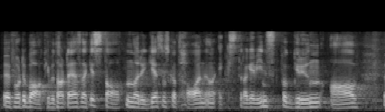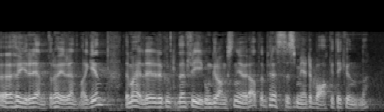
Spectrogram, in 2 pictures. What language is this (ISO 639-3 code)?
nor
